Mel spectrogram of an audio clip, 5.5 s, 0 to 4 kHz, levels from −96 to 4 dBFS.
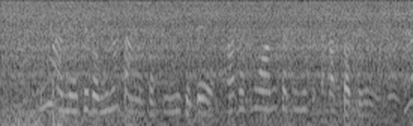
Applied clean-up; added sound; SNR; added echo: neural mask model RNNoise.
